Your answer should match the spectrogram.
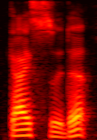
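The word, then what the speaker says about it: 该死的: And the Chinese characters right here, if you're wondering, it means "damn" in Chinese, and in Mandarin it's pronounced "gai si de."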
